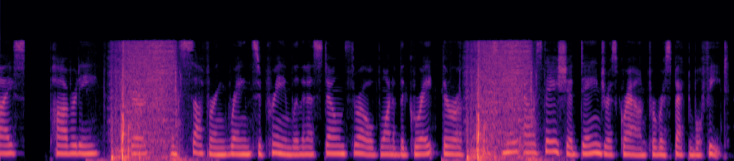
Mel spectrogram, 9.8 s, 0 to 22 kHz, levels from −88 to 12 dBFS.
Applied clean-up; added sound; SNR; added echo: none; Drawer open or close; -1 dB; none.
